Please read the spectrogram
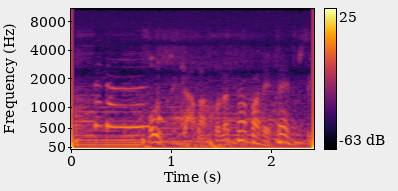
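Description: A man's voice letting out a drawn-out, exaggerated cry, then a run of quick warbling vocal sounds, over background music.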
